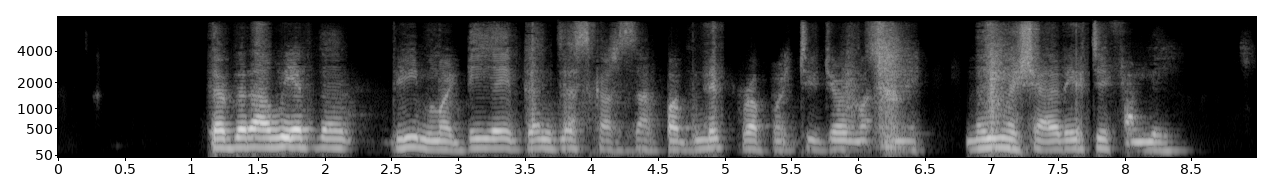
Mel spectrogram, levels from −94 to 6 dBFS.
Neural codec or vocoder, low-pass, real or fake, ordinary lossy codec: codec, 16 kHz, 0.5 kbps, X-Codec, HuBERT features, trained on general audio; 7.2 kHz; fake; AAC, 32 kbps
